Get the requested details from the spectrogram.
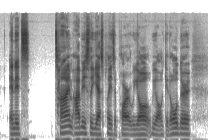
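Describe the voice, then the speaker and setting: On a very clean recording with a silent background, a man with an American accent speaks at a medium pitch. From Iowa City, US Midwest. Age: 20s. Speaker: podcast host and motivational speaker. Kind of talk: casual chat.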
